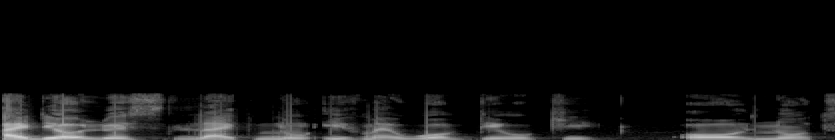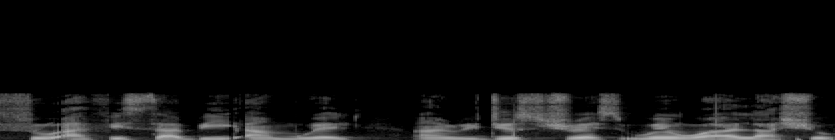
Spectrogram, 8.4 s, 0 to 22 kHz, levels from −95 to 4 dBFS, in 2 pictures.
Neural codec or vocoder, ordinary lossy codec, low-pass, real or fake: none; none; 7.2 kHz; real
